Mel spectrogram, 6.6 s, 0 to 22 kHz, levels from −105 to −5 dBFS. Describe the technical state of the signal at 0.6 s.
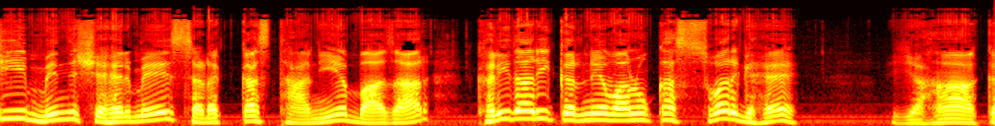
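At 0.6 s the speech carries the resampler restarted on every block fault, present throughout. Each 20 ms block was converted separately, fitting 24 kHz to 48 kHz, with edge errors producing a 50 Hz buzz. Unlike mains hum, it vanishes whenever the speech stops.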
